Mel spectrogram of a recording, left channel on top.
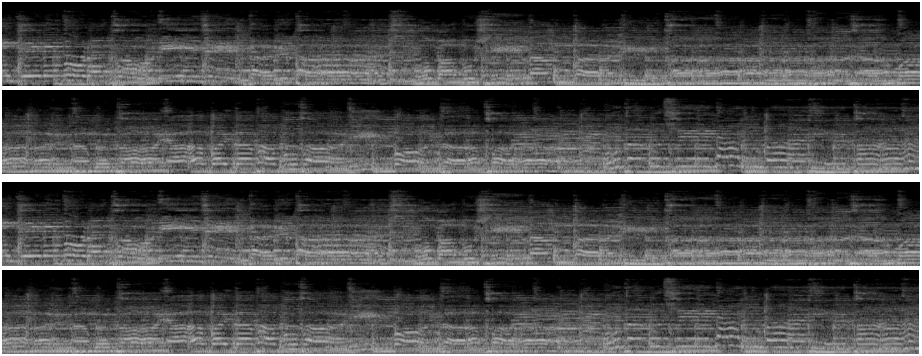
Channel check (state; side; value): noise; right; hum, 18 dB below the sound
